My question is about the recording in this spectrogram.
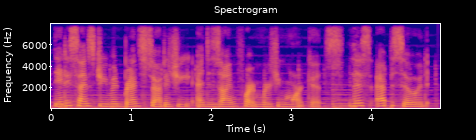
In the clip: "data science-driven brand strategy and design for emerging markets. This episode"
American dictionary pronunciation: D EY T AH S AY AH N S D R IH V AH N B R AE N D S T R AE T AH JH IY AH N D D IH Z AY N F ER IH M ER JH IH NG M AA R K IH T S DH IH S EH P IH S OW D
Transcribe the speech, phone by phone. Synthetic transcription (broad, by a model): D EY T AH S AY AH N S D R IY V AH N B R AE N D S T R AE T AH JH IY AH N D D IH Z AY N F ER IH M ER JH IH NG M AA R K IH T S DH IH S EH P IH S OW D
